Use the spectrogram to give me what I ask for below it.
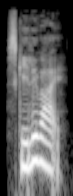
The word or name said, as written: skillevej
